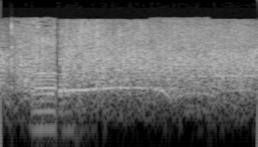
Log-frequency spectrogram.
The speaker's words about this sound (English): Wow. That immediate applause is scary. Yes. Yeah. Like immediate. You hear the crowd. Yeah. The immediate applause is just frightening, but not really frightening. It's just they probably hand selected who's in there, you know?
